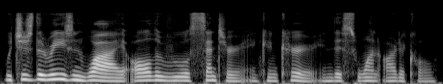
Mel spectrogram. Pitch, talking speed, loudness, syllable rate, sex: 175 Hz, 205 wpm, -17 LUFS, 4.9 syllables/s, female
